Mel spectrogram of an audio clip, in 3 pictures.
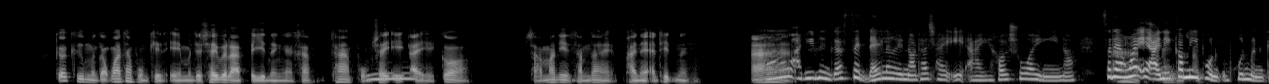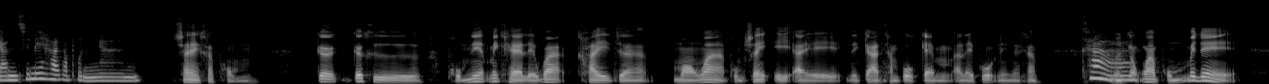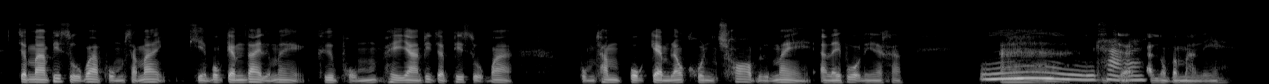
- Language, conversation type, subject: Thai, podcast, คุณรับมือกับความอยากให้ผลงานสมบูรณ์แบบอย่างไร?
- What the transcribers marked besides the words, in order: drawn out: "อืม"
